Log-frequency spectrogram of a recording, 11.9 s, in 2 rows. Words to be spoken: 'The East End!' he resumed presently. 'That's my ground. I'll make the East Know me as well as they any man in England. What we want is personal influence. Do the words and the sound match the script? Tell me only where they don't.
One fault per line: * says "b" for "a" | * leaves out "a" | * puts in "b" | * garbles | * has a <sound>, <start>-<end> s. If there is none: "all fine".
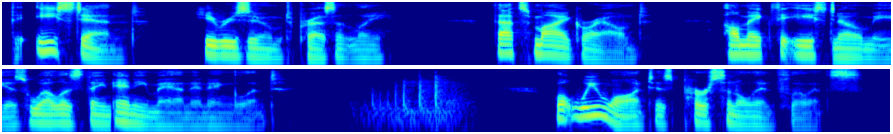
* has a squeak, 8.2-9.1 s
